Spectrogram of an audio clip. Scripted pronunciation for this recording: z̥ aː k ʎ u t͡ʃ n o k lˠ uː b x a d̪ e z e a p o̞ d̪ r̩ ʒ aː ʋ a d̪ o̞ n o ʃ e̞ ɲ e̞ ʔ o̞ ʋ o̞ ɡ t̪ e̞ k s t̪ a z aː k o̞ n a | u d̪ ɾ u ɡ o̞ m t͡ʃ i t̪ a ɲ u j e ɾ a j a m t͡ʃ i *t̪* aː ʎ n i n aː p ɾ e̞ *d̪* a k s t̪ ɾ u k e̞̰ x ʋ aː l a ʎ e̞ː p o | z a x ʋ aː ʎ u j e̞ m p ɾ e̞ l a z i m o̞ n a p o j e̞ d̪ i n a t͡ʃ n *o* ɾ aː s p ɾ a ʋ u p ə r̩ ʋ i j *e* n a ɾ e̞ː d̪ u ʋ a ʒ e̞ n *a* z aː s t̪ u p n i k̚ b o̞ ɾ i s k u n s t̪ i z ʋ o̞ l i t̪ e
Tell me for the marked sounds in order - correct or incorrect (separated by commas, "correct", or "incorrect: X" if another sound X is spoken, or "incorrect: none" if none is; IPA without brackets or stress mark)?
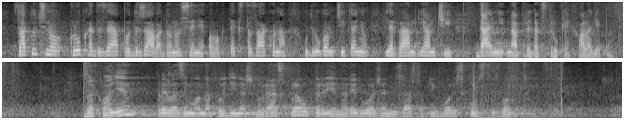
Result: incorrect: d̪, correct, incorrect: u, correct, incorrect: i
